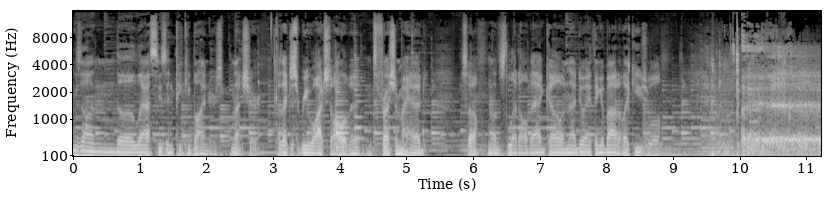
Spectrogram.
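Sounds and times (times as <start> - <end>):
speech: 0.0 - 10.6
long loud rumbling gurgling belch: 9.8 - 11.2.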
